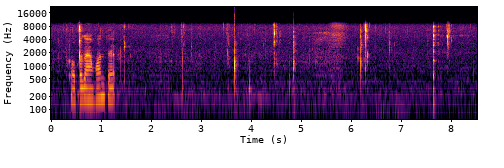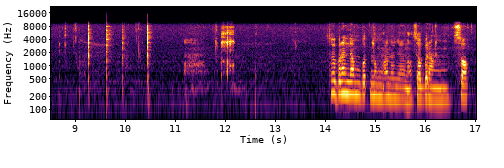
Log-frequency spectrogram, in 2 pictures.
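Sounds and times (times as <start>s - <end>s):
chewing soft cake: 1.3s - 5.3s, 6.1s - 10.5s, 11.7s - 13.8s
sharp mouth clicks and smacks: 6.1s - 6.9s.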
